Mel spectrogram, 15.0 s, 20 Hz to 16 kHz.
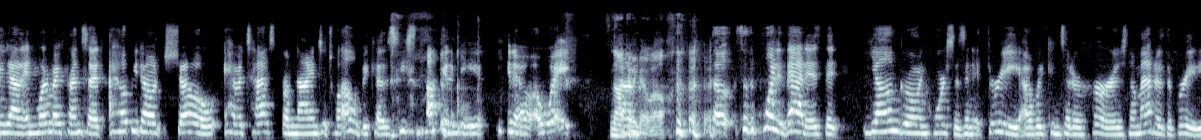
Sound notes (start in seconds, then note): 7.7 laughs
